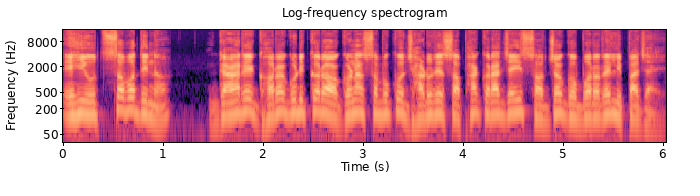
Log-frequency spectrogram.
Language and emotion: Odia, neutral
